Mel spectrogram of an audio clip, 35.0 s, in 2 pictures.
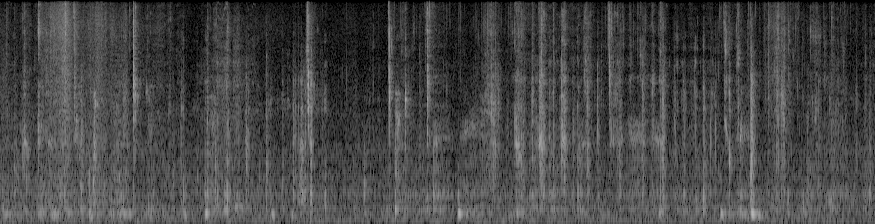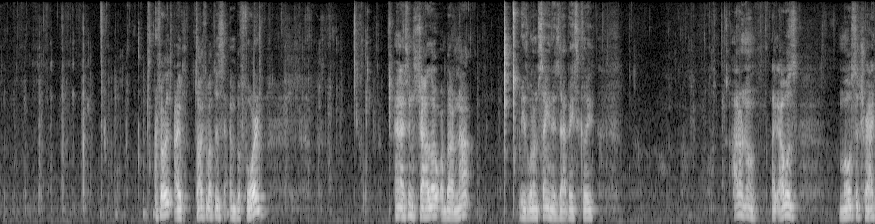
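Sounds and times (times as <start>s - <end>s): chewing crunchy fried chicken: 0.3s - 21.5s, 22.8s - 25.4s, 29.9s - 33.0s, 33.7s - 34.3s.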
